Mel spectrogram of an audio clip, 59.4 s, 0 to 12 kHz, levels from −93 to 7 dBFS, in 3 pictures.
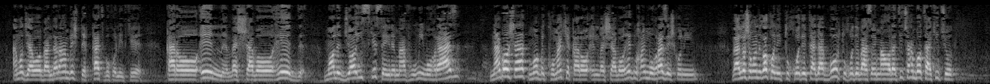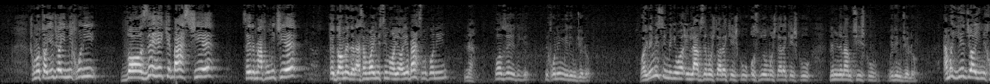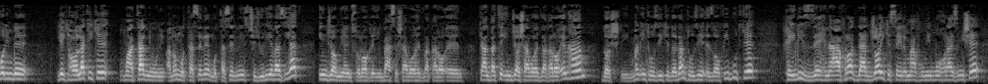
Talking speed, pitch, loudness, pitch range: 140 wpm, 200 Hz, -20 LUFS, 175-245 Hz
